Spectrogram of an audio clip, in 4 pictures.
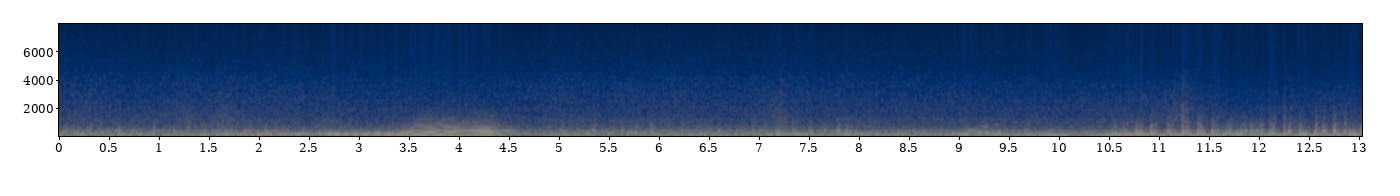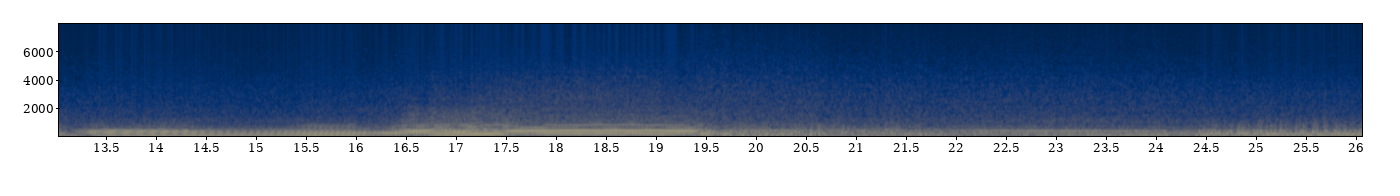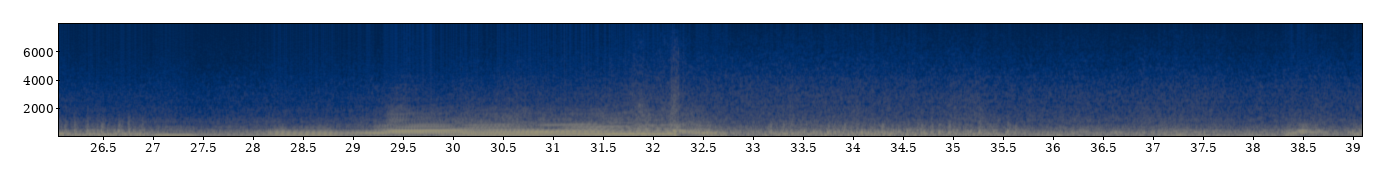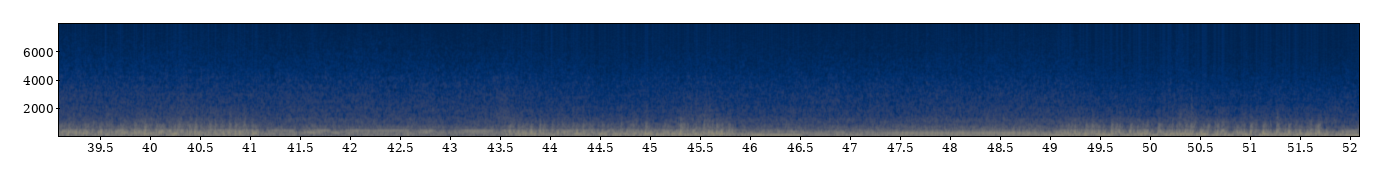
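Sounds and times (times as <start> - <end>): car engine revving hard: 0.0 - 6.4, 7.0 - 20.8, 27.7 - 36.4
exhaust crack: 0.0 - 52.0.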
